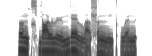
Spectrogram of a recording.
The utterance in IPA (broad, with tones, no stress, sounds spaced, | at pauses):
ɤ˥˩ ŋ t͡ɕʰ j ɑ˥ ʊ̯ ɻ ɻ̩˧˥ m j ɛ˥˩ l w ä̰˨˩ ʂ ɤ˥˩ ŋ n̪ i˧˥ pʰ w ə˥ n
